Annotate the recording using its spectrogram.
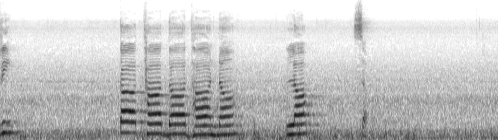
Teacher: अब देखिए dental, that means दंतव्य। दंतव्य मतलब दांतों का ज़्यादा हिस्सा आप यूज़ करते हैं इन अक्षरों को बोलने के लिए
